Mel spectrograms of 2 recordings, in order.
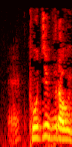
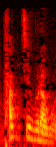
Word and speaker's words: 탁지부: 도지부라고 읽지 않고 탁지부라고 읽어요.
